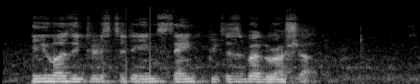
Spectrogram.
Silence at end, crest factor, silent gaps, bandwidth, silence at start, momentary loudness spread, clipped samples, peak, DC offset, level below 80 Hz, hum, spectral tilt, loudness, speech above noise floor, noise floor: 0.3 s; 16 dB; none; 12.5 kHz; 0.1 s; 10 LU; under 0.1%; -6 dBFS; under 0.1%; -48 dBFS; none; -6 dB/octave; -21 LUFS; 26 dB; -46 dBFS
